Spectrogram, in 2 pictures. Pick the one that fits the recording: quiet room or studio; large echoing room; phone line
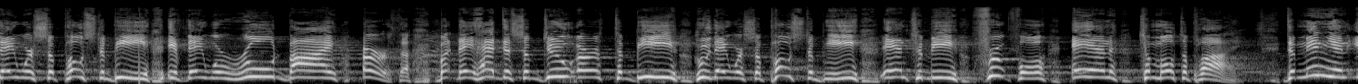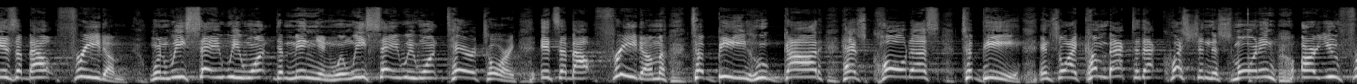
large echoing room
